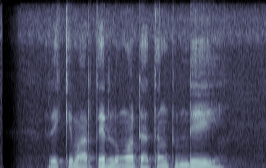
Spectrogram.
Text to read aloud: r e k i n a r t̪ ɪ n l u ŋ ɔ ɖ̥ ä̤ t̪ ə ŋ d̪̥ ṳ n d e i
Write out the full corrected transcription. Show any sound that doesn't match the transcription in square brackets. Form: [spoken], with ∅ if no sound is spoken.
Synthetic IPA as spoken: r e k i [m] a r t̪ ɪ n l u ŋ ɔ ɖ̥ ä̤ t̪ ə ŋ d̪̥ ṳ n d e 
